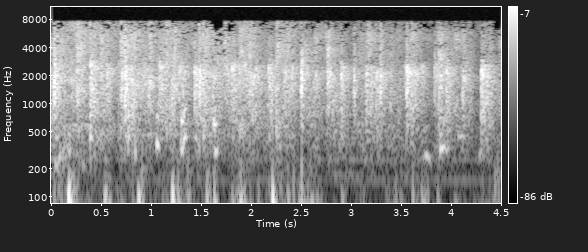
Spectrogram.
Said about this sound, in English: So I just want us all to give a little clap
